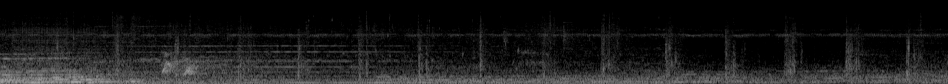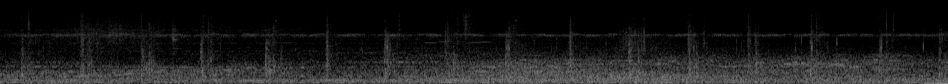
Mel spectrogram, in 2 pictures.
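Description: Rain patters steadily on leaves outdoors.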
